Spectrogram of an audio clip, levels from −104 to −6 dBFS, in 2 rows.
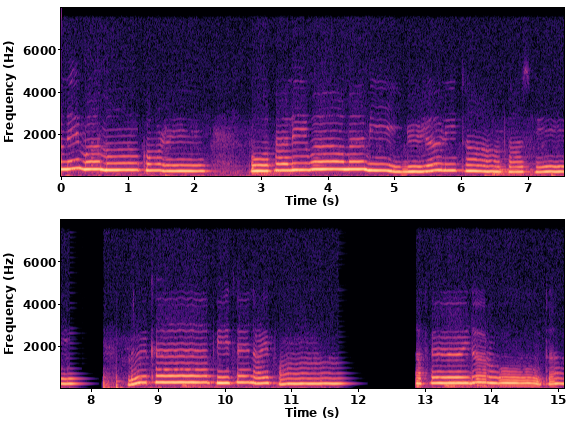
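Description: At 7.68 to 8.19 s and 11.71 to 12.88 s, the audio smears into a fading buzz, then silence, returning with material missing: likely a long network dropout.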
